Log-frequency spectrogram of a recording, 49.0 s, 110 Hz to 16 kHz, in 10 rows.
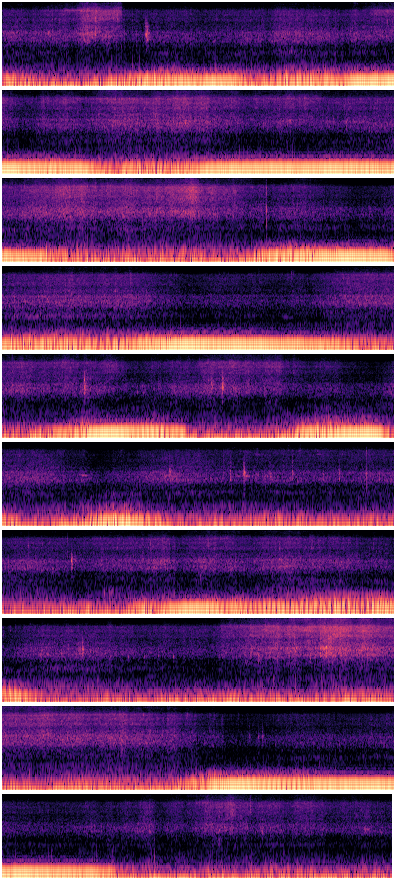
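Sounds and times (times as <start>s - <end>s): diesel engine revving: 0.0s - 48.9s.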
